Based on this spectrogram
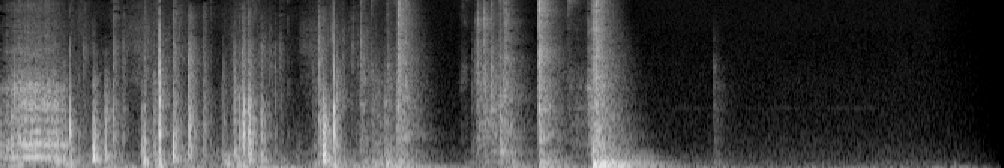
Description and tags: Small group of people leaving a room
A chair scrapes on the floor; three people walk to a door, then open it and close it again. Uses the following sound files:
footstep, feet, walk, leaving, room, footsteps, leave, scrape, close, door, chair, people, walking, steps, open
